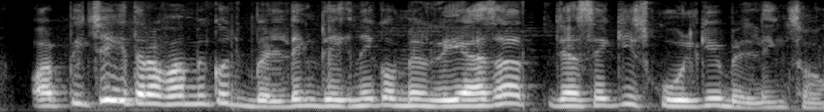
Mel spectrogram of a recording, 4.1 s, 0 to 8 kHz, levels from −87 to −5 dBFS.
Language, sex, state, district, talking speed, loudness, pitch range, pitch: Hindi, male, Bihar, East Champaran, 260 wpm, -18 LUFS, 165-225 Hz, 175 Hz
